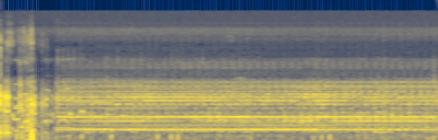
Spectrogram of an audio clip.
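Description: Camera's zoom lens motor running as the lens zooms in: a steady electric whine of several pitches that starts abruptly about half a second in, after a few sharp knocks at the very start.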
